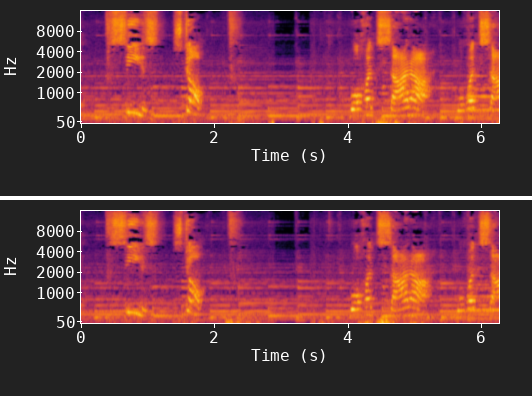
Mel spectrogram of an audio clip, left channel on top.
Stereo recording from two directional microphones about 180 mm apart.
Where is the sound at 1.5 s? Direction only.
10° right (ahead or behind).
